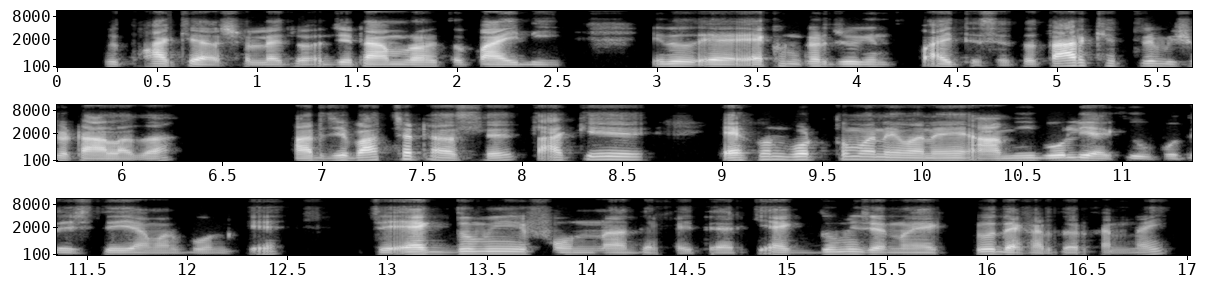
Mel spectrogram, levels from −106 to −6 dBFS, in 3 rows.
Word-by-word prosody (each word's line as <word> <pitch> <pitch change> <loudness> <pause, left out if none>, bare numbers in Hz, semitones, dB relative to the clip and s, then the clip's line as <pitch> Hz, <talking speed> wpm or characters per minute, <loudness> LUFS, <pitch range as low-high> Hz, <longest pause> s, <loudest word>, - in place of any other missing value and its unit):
কিছু - - -13 0.2
থাকে - - +3
আসলে। 110 +1 -3
য - - -8 0.2
যেটা 120 +1 +5
আমরা 120 0 0
হয়তো 115 0 -7
পাইনি, 115 -1 +5 0.5
কিন্তু 130 +1 -1 0.2
এ - - +3 0.2
এখনকার 130 0 -4
যুগে 125 -1 -2
কিন্তু 115 -2 -14
পাইতেছে। - - -2
তো - - -5
তার - - +11
ক্ষেত্রে - - -9
বিষয়টা 110 - +1
আলাদা। 100 +1 -1 0.7
আর 120 - +6
যে 130 - +1
বাচ্চাটা 155 +3 +3
আছে 120 +1 -6 0.2
তাকে 175 -2 0 0.7
এখন 165 +5 -4
বর্তমানে 165 -2 -1
মানে 125 -1 0 0.2
আমি 120 +3 -2
বলি 135 +1 +1
আরকি 105 - -9
উপদেশ 105 +1 -9
দেই 110 0 -2
আমার 105 0 -9
বোনকে, 100 0 -11 0.5
যে - - -6 0.2
একদমই 140 +4 -3 0.2
ফোন 115 -2 -6
না 110 - -1
দেখাইতে 95 -1 -13
আরকি। - - -12
একদমই 130 +6 -7
যেন 110 -1 -2 0.2
একটুও 135 +6 -4
দেখার 100 -2 -2
দরকার 100 -1 -10
নাই। 135 - -6
120 Hz, 160 wpm, -25 LUFS, 110-135 Hz, 0.7 s, তার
